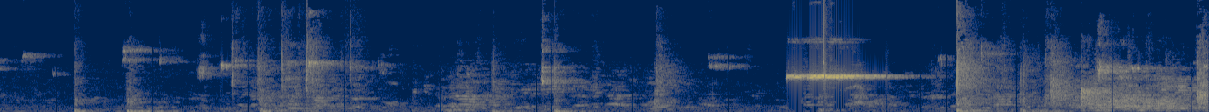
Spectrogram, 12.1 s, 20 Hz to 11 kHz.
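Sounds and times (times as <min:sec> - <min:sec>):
referee's whistle blast: 0:07.9 - 0:09.1.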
